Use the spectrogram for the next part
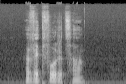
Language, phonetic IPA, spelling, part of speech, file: Polish, [vɨˈtfurt͡sa], wytwórca, noun, Pl-wytwórca.ogg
